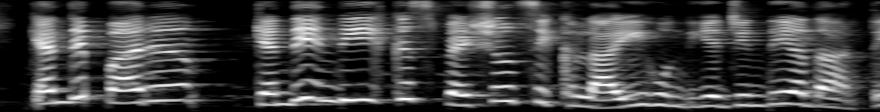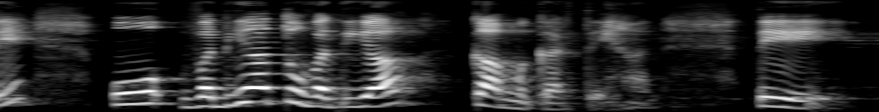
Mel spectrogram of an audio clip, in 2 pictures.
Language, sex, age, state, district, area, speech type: Punjabi, female, 30-45, Punjab, Firozpur, urban, spontaneous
